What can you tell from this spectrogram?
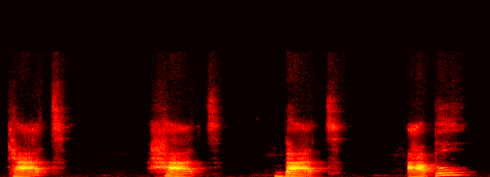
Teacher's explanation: mouth which is very important so I like as in cat we need uh to remember that it's short and sharp and we make it with our mouth open your tongue low and your lips relaxed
